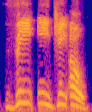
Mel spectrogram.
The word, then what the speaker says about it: Vanzego: Vanego? Okay. Is it Vanego? It's Vanzego. Okay, I'm sorry. It got recorded here kind of incorrectly.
